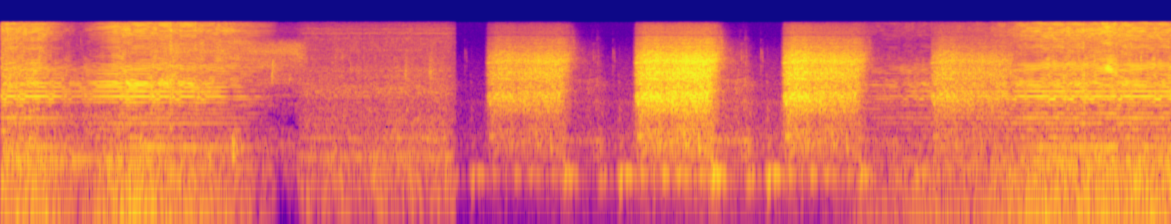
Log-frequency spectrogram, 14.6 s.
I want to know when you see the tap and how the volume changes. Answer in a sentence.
The tap can be heard from 0.0 to 14.3 s, getting louder then quieter.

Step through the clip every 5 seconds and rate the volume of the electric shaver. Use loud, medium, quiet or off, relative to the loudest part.
loud, off, loud.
